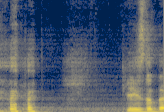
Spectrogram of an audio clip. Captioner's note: laughs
